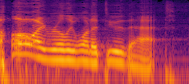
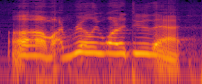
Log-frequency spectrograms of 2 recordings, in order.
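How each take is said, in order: First: Eager wish. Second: Longing wish. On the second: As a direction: stretch it up high like a wishful kid. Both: Retold or imitated. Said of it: "you're just like".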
